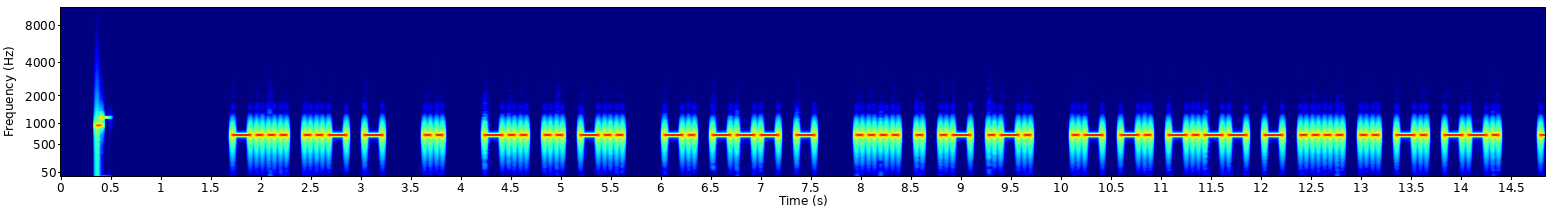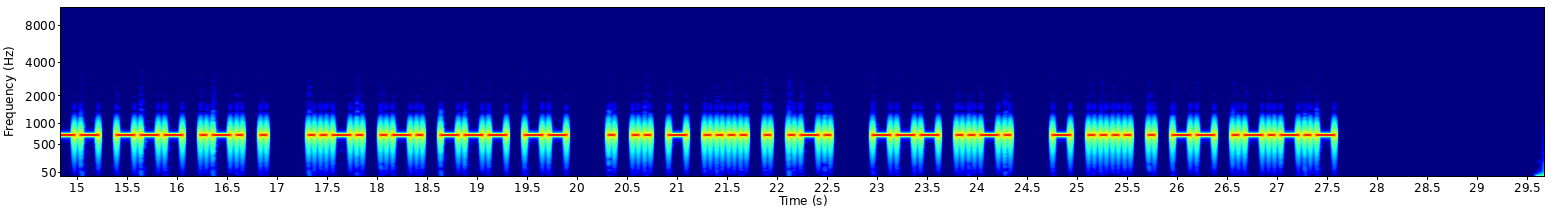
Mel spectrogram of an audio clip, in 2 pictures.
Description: Morse code, heard as a keyed tone, about 21 wpm, 700 Hz. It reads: BUT I DID NOT HEAR ANYTHING MORE FROM EITHER OF THEM.
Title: Sentences from Top 1000 Words - Review Part 4 - 20wpm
